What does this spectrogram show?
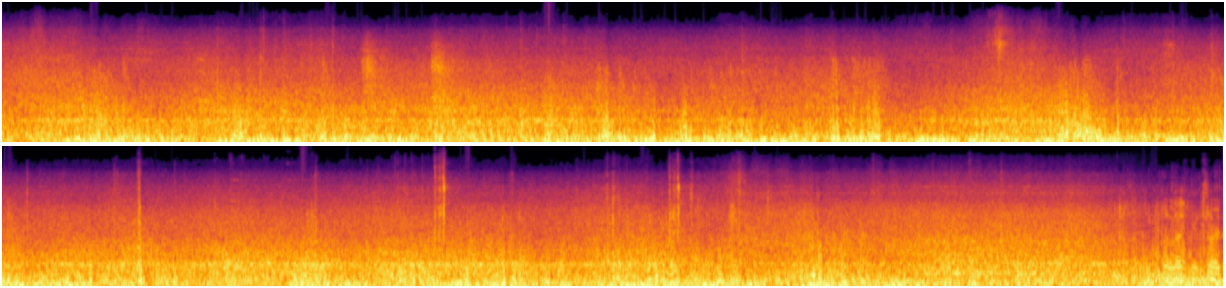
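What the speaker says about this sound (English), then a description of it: "it's so windy" Strong wind buffets the microphone continuously on a city street in Canary Wharf, a loud low rumble with gusty bursts throughout.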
